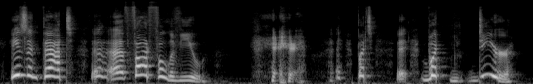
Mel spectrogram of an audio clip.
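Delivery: very high squeaky stammering; nervous falsetto. A narrator's reading. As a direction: stammer in a fake bride voice. Grover as nervous bride.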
